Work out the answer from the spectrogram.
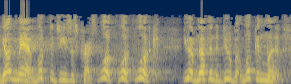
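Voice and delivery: high, urgent mock pulpit shout; imitated shouted plea, pitched high; preacher shouting. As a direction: cry out like an old-time Methodist exhorter. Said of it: "started shouting at the top of his lungs".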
